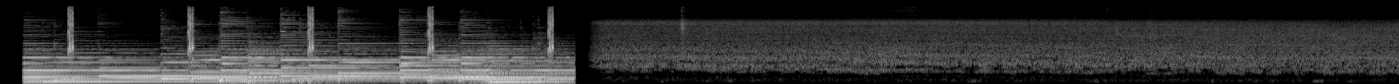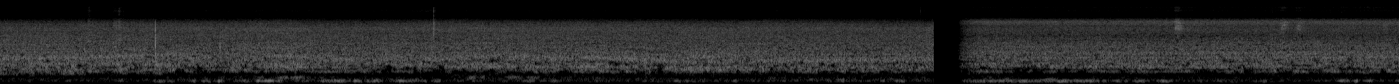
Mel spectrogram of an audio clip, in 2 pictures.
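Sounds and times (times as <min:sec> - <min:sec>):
steady background hiss: 0:05.9 - 0:27.9.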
